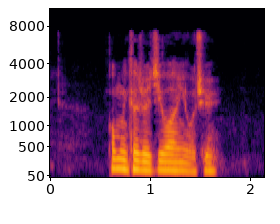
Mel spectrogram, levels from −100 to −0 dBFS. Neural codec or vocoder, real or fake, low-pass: none; real; 7.2 kHz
